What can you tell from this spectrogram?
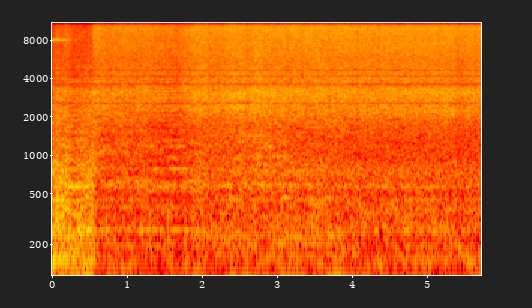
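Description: Compressed-air blast hissing steadily as it cleans and dries a machined part, starting about half a second in.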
